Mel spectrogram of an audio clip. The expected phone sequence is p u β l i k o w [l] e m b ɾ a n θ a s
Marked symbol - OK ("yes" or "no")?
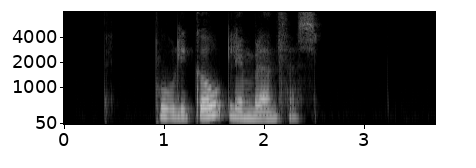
yes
